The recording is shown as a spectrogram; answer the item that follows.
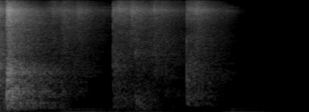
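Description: Rustling and scraping handling noise close to the microphone, in three bursts: the first and loudest comes at the very start, then two softer ones about a second and a second and a half in, each dying away quickly.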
